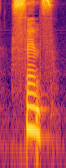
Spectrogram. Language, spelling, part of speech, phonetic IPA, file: Ukrainian, сенс, noun, [sɛns], Uk-сенс.ogg
- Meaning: 1. meaning, sense 2. expediency, usefulness 3. aim, purpose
